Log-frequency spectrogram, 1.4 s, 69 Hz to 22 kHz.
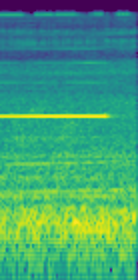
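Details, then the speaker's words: Brand-new EASUN iSolar SMV 8kW inverter with grid wired but off: output dropping to 40 Hz, relay clicking, steady high beep then abrupt cutoff as output cycles every few seconds; suspected syncing to itself, unconfirmed. "I think it's synchronizing to itself and constantly switching on and off."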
